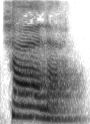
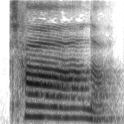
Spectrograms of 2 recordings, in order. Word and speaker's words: Çağla: Chala. Chala. Chala. So the G is not pronounced. It's silent.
